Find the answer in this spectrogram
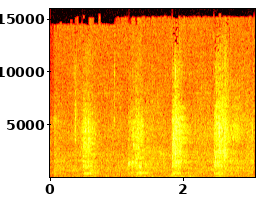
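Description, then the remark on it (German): A South American (Patagonian) sea lion gives four rough, grunting barks at an even, steady rhythm, moderately loud, over a low, constant background rumble. “Ein patagonischer Seelöwe, eine Mähnenrobbe. Die Robben mit der Löwenmähne. Ja, da hätten wir drauf kommen können tatsächlich. Die machen ja putzige Geräusche hier.”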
